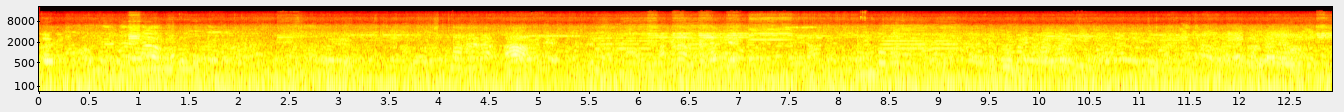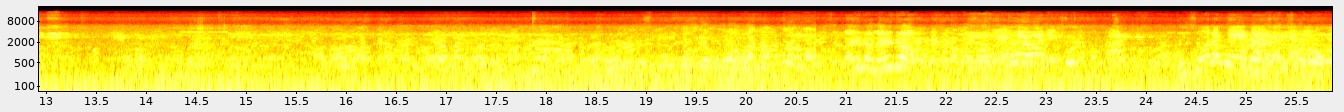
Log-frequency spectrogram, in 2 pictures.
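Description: A crowd of men and women chatter loudly all around outdoors.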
